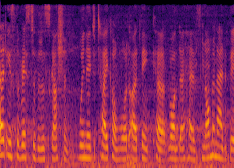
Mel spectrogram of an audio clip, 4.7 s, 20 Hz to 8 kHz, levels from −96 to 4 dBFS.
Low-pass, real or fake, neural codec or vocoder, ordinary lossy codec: 7.2 kHz; fake; codec, 16 kHz in and 24 kHz out, 2.2 kbps, FireRedTTS-2 codec; MP3, 64 kbps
